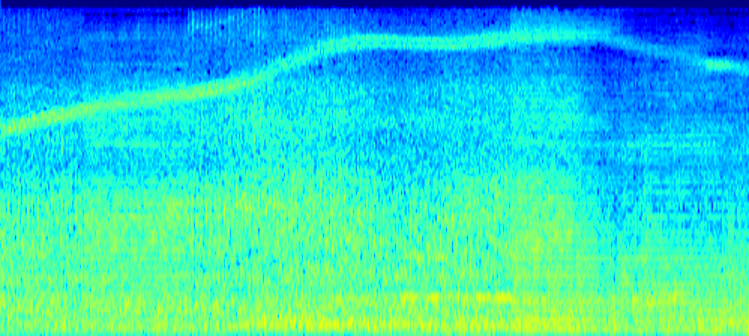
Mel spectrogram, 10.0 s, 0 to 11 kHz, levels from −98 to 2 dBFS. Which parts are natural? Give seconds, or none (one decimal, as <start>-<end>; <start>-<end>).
0.0-1.1; 2.5-6.8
